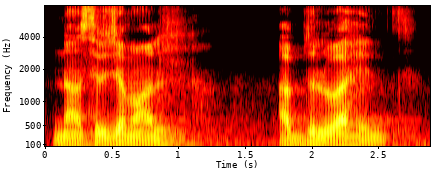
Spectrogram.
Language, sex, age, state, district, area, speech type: Urdu, male, 45-60, Delhi, Central Delhi, urban, spontaneous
